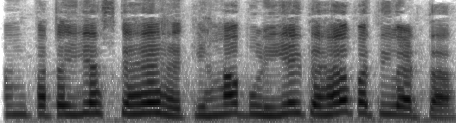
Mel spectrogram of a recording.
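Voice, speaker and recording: A man's voice: high voice, fairly even intonation, fast, lo-fi sound, background noise, close to an everyday voice. A man voicing a bossy, grumbling old village father-in-law in a comedy cartoon, scolding with an Awadhi accent. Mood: commanding. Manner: scolding, blustery.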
